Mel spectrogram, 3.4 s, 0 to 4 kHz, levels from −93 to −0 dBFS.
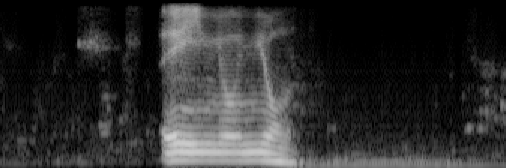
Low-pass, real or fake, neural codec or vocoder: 3.6 kHz; fake; codec, 16 kHz, 2 kbps, X-Codec, HuBERT features, trained on general audio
